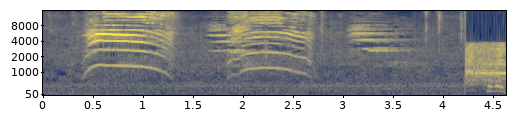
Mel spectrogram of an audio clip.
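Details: Kitten meowing: three clear arched meows, each rising then falling in pitch, spaced about a second apart. A sharp clatter and brief hum follow at the end.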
